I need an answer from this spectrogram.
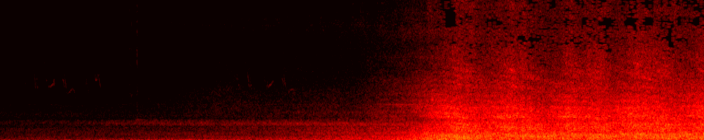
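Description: Diesel express multiple-unit train approaching round a curve, growing steadily louder over about four seconds, then passing close by with the loud rumble of its engines and wheels and a rhythmic clatter of wheels over rail joints.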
